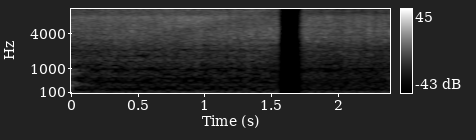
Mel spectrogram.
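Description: A ribeye steak sears loudly in a hot pan, a constant dense crackling sizzle close up with a momentary cut near the end.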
